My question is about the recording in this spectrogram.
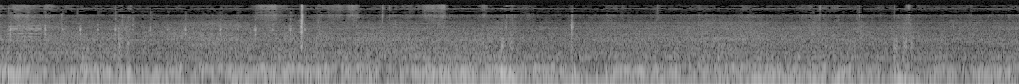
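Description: Steady low rumble of a car cruising at speed on a smooth expressway, tyre and engine noise heard from inside the cabin, with a couple of faint clicks.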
